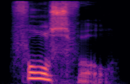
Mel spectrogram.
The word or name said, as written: forceful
